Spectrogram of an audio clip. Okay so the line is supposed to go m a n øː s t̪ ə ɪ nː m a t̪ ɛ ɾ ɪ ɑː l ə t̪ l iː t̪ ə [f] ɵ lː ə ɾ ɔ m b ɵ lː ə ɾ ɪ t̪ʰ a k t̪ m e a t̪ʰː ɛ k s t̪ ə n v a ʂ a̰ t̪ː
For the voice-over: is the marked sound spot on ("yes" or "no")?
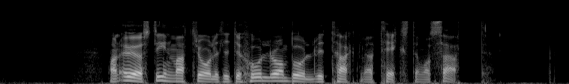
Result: no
